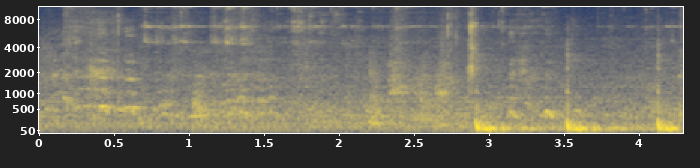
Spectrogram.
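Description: Faint room sounds with a thin whine, then about three seconds in a steady low thumping beat starts, just under two thumps a second, as the song gets under way.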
